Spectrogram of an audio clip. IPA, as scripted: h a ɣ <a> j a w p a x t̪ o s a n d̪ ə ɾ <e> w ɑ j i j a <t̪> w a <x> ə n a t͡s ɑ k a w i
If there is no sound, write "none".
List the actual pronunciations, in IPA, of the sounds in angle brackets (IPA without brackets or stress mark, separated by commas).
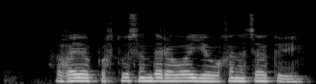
a, a, none, x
